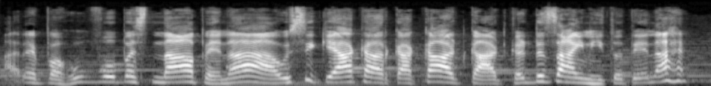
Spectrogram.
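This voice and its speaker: A woman's voice: fairly high pitch, measured pace, a bit bright. A woman voicing a humble, hard-working middle-aged mother-in-law in a Hindi cartoon story. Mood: pleased. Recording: music behind the voice.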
